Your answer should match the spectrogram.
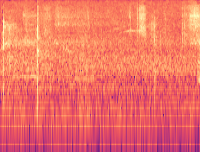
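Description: Tennis ball being struck and bouncing on a hard court: two sharp knocks about a third of a second apart, the second the louder.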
